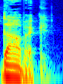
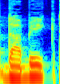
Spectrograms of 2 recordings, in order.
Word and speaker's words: Dabiq: It's actually, Dr. Furnish says it's actually pronounced Dabiq. – Oh, well, I bow to him. – I did not know. I would have thought Dabiq too, but no, it's Dabiq.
